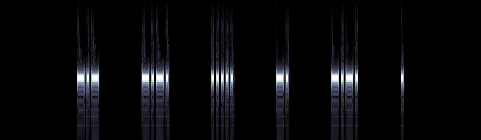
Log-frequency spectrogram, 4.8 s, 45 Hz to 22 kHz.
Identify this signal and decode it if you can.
Morse code, heard as a keyed tone, about 51 wpm, spaced as for 17 wpm, 700 Hz. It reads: KC5NCE
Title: USA Call Signs - 6 Characters - 6x Character Spacing - 50wpm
